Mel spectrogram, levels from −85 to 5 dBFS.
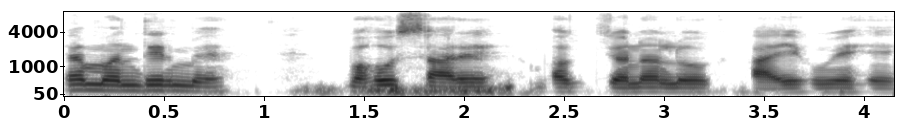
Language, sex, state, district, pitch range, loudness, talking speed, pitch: Hindi, male, Bihar, Jahanabad, 105-130 Hz, -18 LUFS, 145 wpm, 115 Hz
